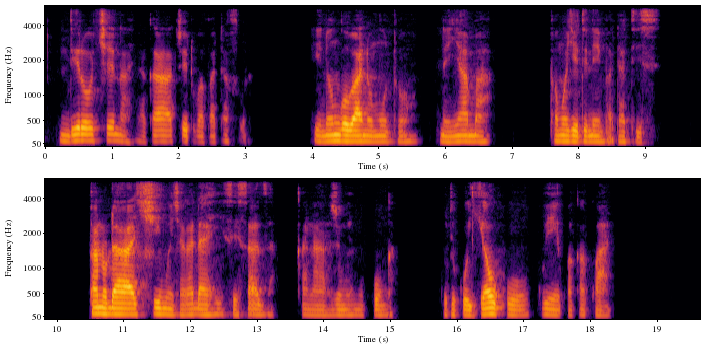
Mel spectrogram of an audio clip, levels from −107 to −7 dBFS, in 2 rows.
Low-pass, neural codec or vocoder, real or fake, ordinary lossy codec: 5.4 kHz; codec, 16 kHz, 16 kbps, FreqCodec, larger model; fake; AAC, 48 kbps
